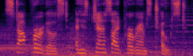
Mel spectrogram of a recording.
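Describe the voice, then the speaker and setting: A woman's voice: medium pitch, a little slow, close to an everyday voice. A woman playing a tough young Republic agent in a video game, brash, blunt and urgent. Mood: brisk, urgent. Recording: music behind the voice.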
